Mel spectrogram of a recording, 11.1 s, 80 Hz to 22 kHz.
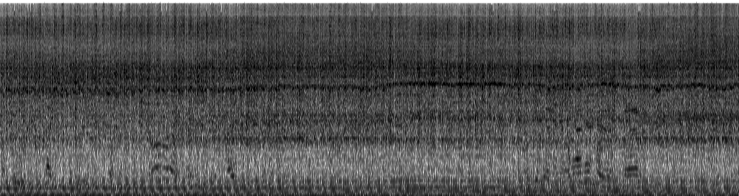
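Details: BMW K1200 R motorcycle, sat for two years, after fault reset and throttle cable check, warm at just over 100 degrees with fan running: steady, even idle with smooth low beat, no stumbles or misses; slight clutch rattle noted.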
